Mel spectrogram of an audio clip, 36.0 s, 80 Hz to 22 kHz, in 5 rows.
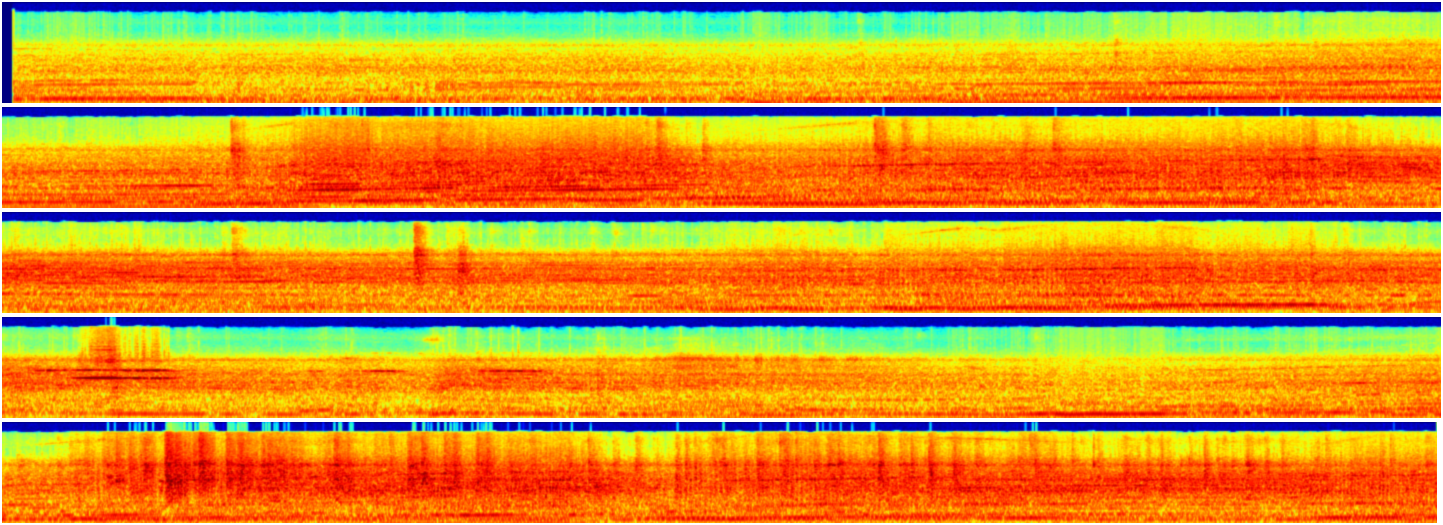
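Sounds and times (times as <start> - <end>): racing car engine revving: 0.1 - 21.9, 22.6 - 35.9.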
